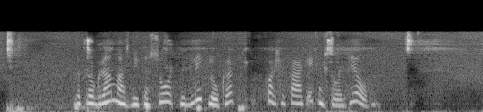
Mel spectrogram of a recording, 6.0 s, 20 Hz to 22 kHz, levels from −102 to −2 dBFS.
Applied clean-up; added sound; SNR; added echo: neural mask model Resemble Enhance denoiser.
